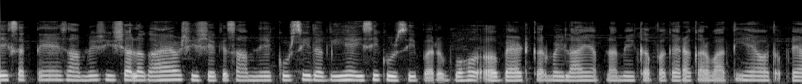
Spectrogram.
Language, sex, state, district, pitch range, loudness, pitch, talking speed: Hindi, female, Punjab, Kapurthala, 185-205 Hz, -17 LUFS, 195 Hz, 210 wpm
